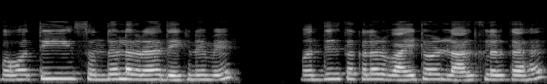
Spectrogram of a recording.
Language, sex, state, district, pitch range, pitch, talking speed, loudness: Hindi, female, Bihar, Vaishali, 215-240 Hz, 225 Hz, 195 wpm, -15 LUFS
